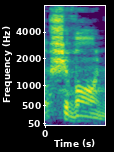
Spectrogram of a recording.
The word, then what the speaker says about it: Siobhan: Uh, how do you think that's pronounced? This one I know. Siobhan.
